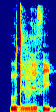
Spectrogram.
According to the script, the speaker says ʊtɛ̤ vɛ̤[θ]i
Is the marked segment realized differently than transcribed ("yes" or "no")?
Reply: no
